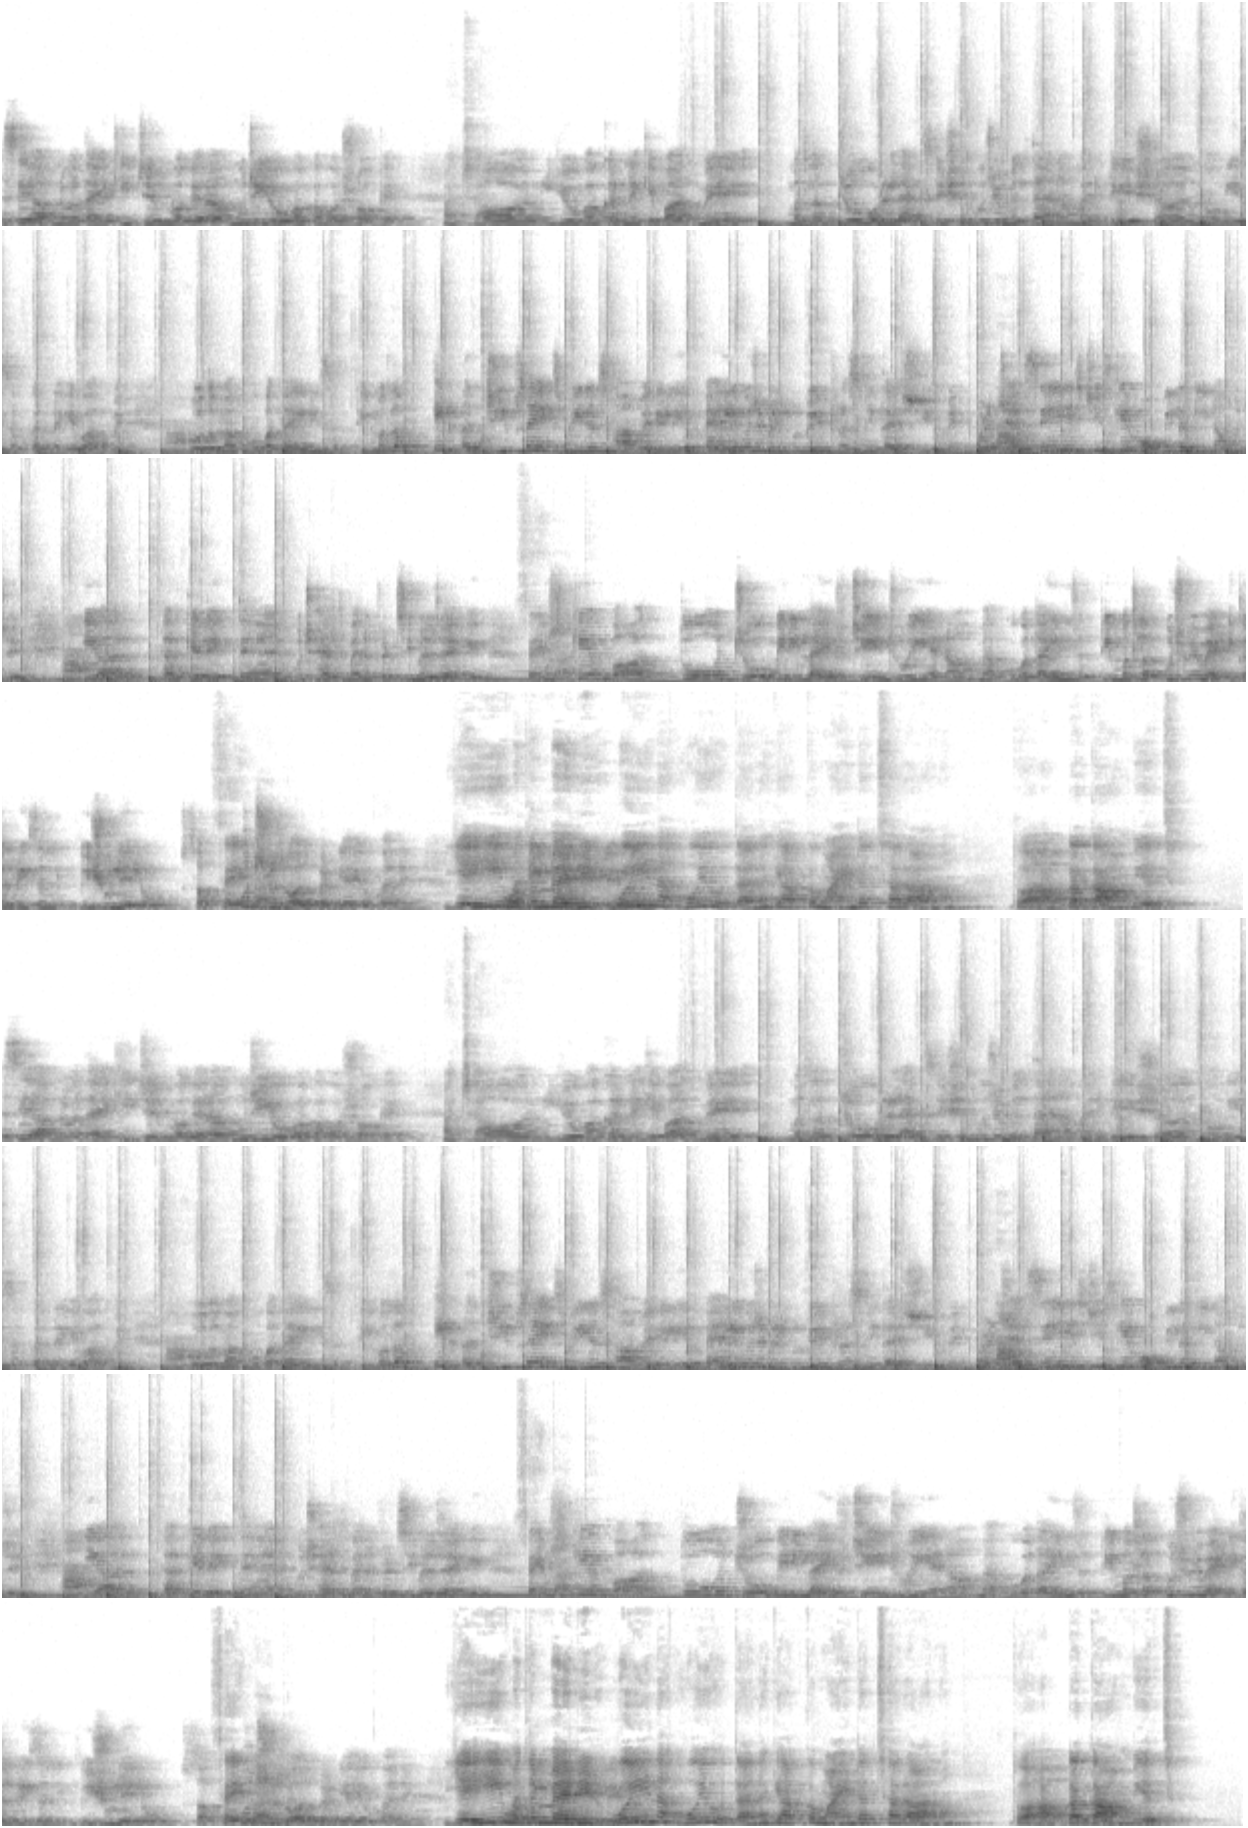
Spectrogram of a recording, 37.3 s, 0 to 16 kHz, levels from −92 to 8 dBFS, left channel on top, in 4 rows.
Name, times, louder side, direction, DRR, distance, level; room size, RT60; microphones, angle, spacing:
voice 1, 0.0-3.0 3.6-5.6 5.9-31.3 31.7-32.9 35.7-36.1, left 2 dB, 60° left, -2 dB, 2.3 m, -37 dB
voice 2, 3.3-3.7 10.5-10.8 16.8-17.0 19.1-19.4 22.6-23.2 29.6-30.0 31.3-35.1 35.6-36.8, right 2 dB, 20° right, 3 dB, 0.7 m, -32 dB
Run, 5.1-21.0, equal, ahead, 0.3 m, -38 dB
sound 1, 11.1-25.4, right 1 dB, 85° right, 1.2 m, -49 dB
sound 2, 13.5-29.0, right 1 dB, 80° left, 2.8 m, -45 dB
10.5 x 5.9 x 2.9 m, 0.66 s
head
